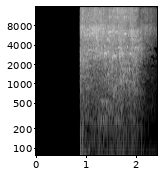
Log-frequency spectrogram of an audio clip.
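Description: A transition sound effect: a sudden loud crash of bright, crackling noise starting just under a second in, holding for about a second and then fading away.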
